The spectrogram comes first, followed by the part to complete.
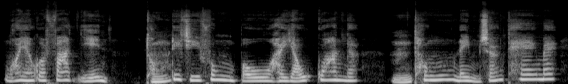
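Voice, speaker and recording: A woman's voice: fairly low pitch, animated, a little slow, slightly rough, no echo, clean studio sound, voice pushed up. A man voicing a playful, sly young woman who teases and provokes in a storybook reading. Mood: teasing. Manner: teasing, coy.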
